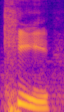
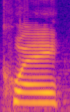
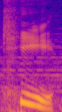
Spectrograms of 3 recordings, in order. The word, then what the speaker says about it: quay: key I know that it's pronounced key not Quay ha you thought that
